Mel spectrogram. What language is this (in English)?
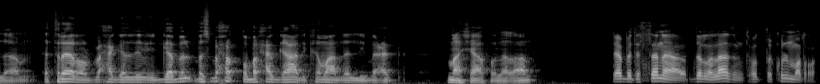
Arabic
